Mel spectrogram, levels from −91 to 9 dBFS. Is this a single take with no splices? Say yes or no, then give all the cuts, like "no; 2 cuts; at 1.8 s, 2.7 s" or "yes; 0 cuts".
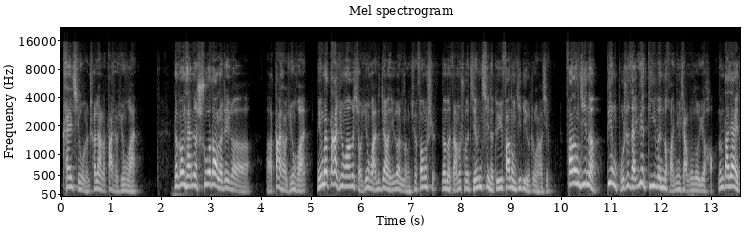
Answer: no; 2 cuts; at 5.0 s, 10.0 s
